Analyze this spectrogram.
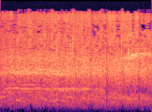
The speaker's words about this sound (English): I have seen a lady who plays the saxophone fantastically. Give her a big applause.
